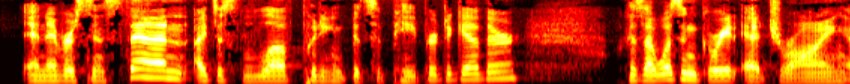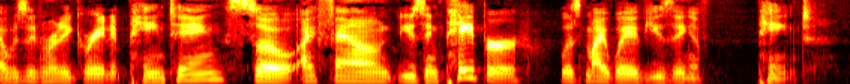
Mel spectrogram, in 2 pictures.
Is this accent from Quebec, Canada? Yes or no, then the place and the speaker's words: no; Toronto, Ontario, Canada; moved away as an adult; I was born and raised in Toronto, and I came down in nineteen eighty-five to go to Art Center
